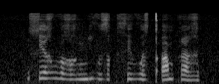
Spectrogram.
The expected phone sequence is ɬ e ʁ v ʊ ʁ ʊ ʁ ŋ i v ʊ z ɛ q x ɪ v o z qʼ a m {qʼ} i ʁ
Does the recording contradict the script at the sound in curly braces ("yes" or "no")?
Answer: yes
